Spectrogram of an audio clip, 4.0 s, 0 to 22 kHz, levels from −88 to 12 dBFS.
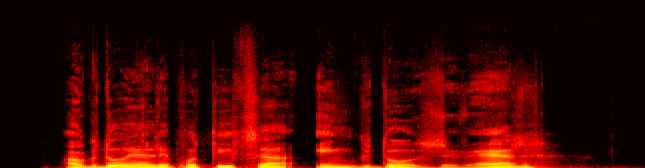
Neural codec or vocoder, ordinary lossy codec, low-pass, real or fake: none; none; 19.8 kHz; real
